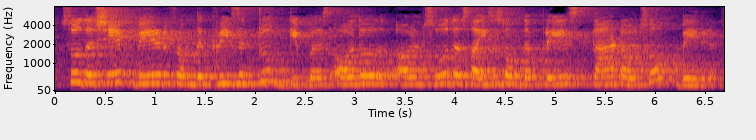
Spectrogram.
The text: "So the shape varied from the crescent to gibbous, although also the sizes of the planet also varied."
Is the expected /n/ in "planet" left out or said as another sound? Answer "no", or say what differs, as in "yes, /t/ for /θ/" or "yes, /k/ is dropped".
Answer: yes, /l/ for /n/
